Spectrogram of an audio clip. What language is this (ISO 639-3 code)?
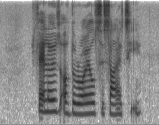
eng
